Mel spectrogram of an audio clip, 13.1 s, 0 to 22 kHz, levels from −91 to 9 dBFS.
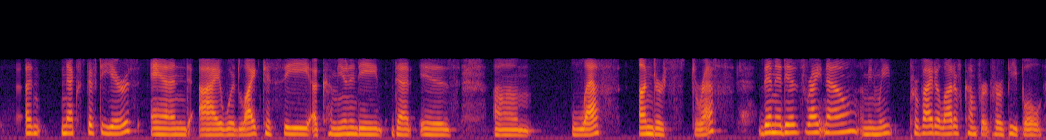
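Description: At 9.22 to 9.45 s, an echo leak: a quiet copy of the speech returns 328 ms late, likely loudspeaker pickup the far-end echo canceller missed.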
